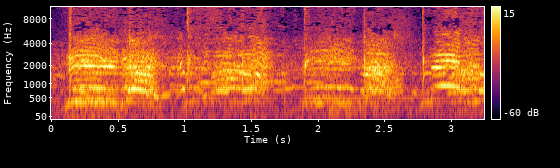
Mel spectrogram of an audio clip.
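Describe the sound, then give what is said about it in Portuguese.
A large protest crowd in Algeria chants "Go away, Ben Salah!" in unison, demanding the resignation of Abdelkader Ben Salah: loud rhythmic shouted phrases repeating about every second, many voices blending into a dense roar with brief dips between cries. “Em Argel, como também a 100 quilômetros de lá, na cidade de Bouira, gritavam: "Vá embora, Ben Salah!"”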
